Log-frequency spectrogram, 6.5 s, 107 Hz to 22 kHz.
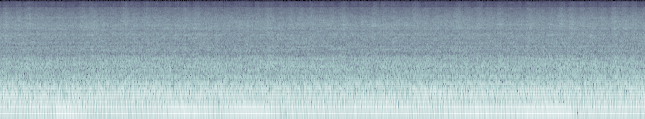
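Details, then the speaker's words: Mk2 Scirocco converted to rear-wheel drive with 20v 1.8T, first start: steady hum held well above normal tickover without hunting; idle too high, oil pressure good, AFR reading around 20. "listen to that really something a little bit high is really high so yeah she's alive she's running and running not too bad actually"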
